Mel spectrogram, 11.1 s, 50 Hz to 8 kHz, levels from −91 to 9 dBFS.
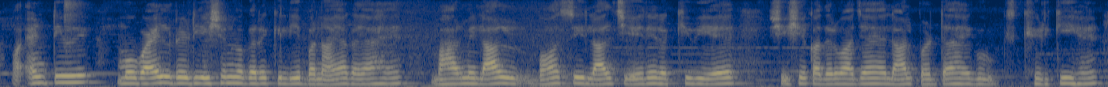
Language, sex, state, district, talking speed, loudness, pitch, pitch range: Hindi, female, Bihar, Madhepura, 155 wpm, -30 LUFS, 185 Hz, 175-195 Hz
